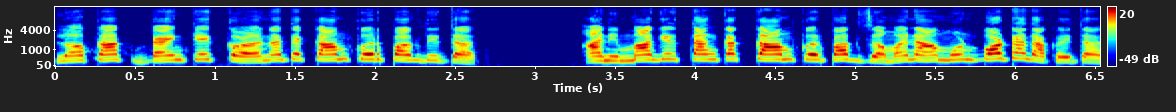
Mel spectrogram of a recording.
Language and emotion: Goan Konkani, angry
